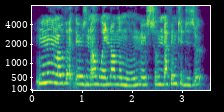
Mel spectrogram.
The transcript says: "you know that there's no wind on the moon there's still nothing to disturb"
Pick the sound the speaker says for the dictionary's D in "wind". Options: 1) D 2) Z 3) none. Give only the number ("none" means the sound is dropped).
1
